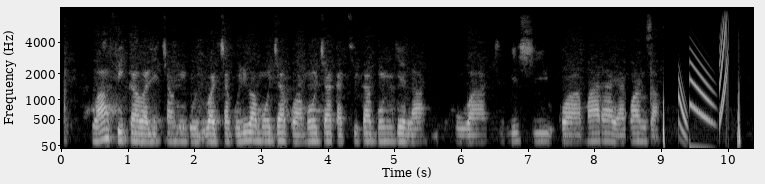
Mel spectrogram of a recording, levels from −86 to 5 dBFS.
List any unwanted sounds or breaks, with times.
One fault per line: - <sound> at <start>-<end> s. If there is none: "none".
- chirp at 9.3-10.0 s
